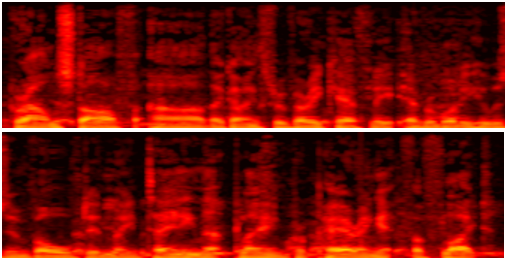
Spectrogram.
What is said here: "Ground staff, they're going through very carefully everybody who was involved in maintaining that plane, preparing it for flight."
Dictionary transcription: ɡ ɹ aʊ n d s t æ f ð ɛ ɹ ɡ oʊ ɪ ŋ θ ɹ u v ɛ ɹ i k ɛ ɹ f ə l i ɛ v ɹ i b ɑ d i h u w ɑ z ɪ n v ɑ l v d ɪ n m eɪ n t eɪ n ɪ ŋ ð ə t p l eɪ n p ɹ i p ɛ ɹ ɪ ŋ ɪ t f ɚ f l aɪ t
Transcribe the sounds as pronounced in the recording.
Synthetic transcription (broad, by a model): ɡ ɹ aʊ n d s t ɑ f ð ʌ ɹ ɡ oʊ ɪ ŋ θ ɹ u v ɛ ɹ i k ɛ ɹ f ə l i ɛ v ɹ i b ɑ d i h u w ɑ z ɪ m v ɑ l v d ɪ n m eɪ n t eɪ n ɪ ŋ ð ə t p l eɪ n p ɹ i p ɛ ɹ ɪ ŋ ɪ t f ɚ f l aɪ t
